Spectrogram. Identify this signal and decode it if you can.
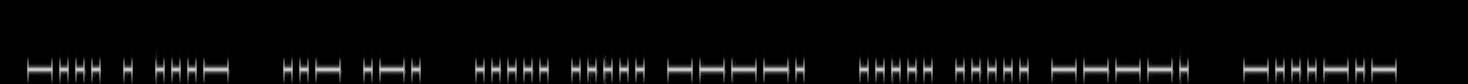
Morse code, heard as a keyed tone, about 15 wpm, 700 Hz. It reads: BEV UR 559 559 <BK>
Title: SOTA QSO Practice 15wpm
